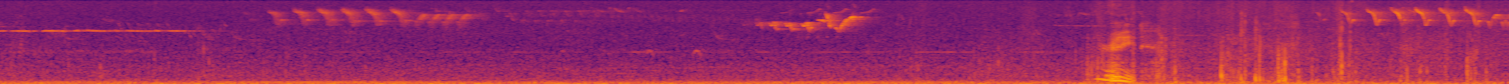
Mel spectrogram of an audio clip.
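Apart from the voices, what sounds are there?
nashville warbler singing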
